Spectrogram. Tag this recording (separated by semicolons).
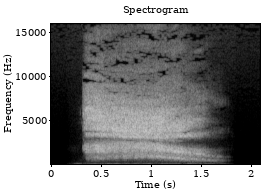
creature; beast; monstrous; roar; lizard; monster; growl; animal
